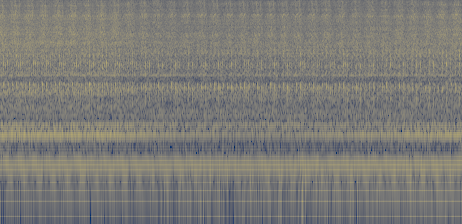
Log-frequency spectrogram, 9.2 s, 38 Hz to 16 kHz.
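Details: Engine at 160,000 km, knock audible even in the cabin at high revs: steady idle with regular light tapping about twice a second over the engine hum; internal engine knock, origin unknown.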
